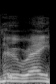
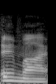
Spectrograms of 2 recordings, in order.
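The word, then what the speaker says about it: Unai: I used to call him Hooray Emery for some reason, but it's Umar Emery.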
